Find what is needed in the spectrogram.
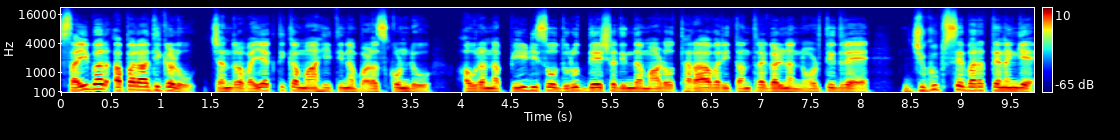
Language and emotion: Kannada, disgusted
